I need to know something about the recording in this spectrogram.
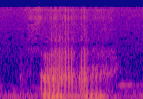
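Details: A sleeping Shih Tzu lets out a single low, raspy snore lasting under a second, framed by quiet breathing in a hushed indoor setting.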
